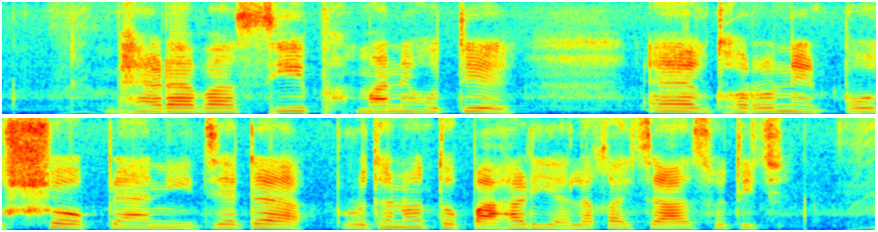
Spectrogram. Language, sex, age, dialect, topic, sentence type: Bengali, female, 18-24, Western, agriculture, statement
